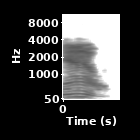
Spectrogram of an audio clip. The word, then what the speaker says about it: hour: This is wrong because it should be an hour. Right, because the H is silent.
